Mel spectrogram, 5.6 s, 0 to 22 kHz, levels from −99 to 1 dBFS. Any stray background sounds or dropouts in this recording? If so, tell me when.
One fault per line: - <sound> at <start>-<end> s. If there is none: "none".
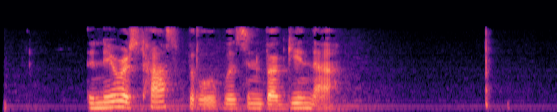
none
